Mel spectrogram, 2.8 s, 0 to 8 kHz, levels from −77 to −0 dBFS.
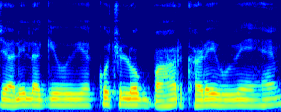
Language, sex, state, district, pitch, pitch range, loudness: Hindi, male, Chhattisgarh, Korba, 120 Hz, 115-125 Hz, -28 LUFS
